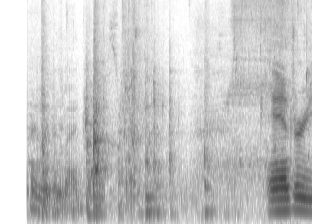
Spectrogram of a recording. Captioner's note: water splashes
